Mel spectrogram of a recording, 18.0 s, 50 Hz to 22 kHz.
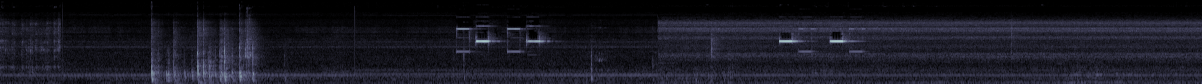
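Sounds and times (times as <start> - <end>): steady low hum: 3.9 - 18.0
electronic appliance beeps: 6.8 - 8.3, 9.9 - 18.0.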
